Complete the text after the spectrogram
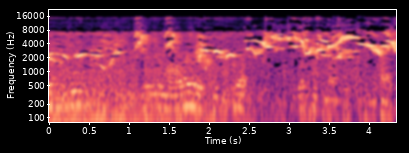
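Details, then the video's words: Kacer, the oriental magpie-robin, in strong song on the track: a few rising and falling whistled notes, then a loud burst of rapid, high, twisting phrases over the last two seconds, with low background voices. "kacer gacor sedang di trek"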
